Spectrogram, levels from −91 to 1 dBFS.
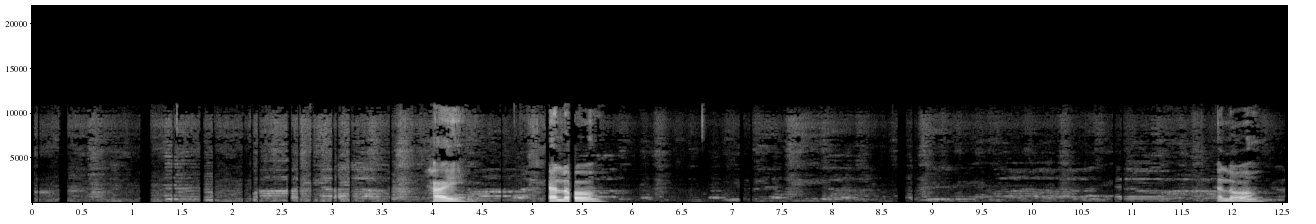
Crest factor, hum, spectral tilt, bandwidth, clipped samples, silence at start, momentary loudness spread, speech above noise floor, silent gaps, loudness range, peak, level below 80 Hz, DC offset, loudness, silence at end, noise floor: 26 dB; none; -4.5 dB/octave; 11.5 kHz; under 0.1%; 1.35 s; 29 LU; 39 dB; 8.67-8.74 s; 19 LU; 0 dBFS; -70 dBFS; under 0.1%; -20 LUFS; 0.25 s; -57 dBFS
